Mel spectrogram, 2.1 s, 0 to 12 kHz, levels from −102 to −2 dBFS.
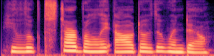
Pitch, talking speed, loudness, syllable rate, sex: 195 Hz, 195 wpm, -18 LUFS, 5.5 syllables/s, female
